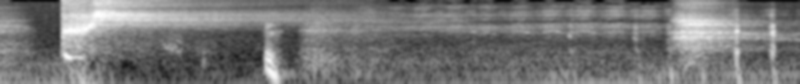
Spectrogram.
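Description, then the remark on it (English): A voice imitates a piston toilet flusher: a sharp, breathy whoosh, a brief low thump, a stretch of soft hissing, then a second forceful burst of air near the end. “everyone give your impersonation of what you think the piston flusher sounds like”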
